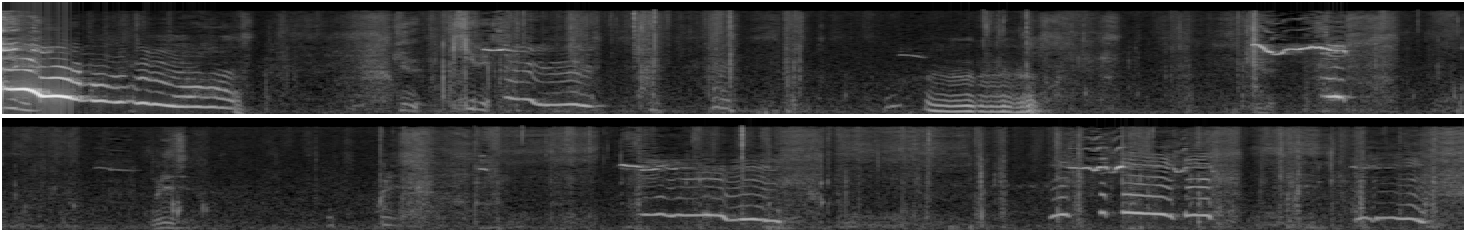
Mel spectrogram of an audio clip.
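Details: Pet dog Buddy Bear, digging in the garden, lets out long, loud, high whines that slide downward, coming in bursts separated by short pauses, with faint scraping between.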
